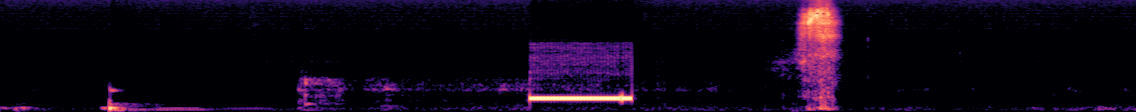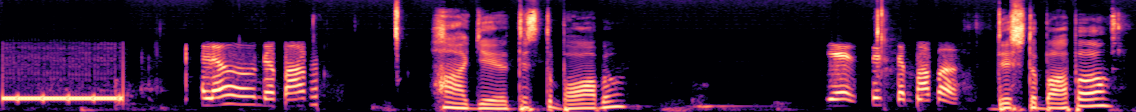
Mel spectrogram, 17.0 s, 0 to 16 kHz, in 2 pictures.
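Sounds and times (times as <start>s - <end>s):
electronic phone line ring tones: 4.0s - 4.8s, 8.5s - 9.5s
speech: 10.2s - 11.0s, 11.8s - 13.3s, 14.8s - 17.0s.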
